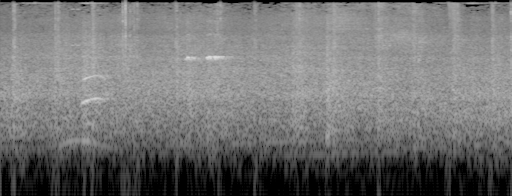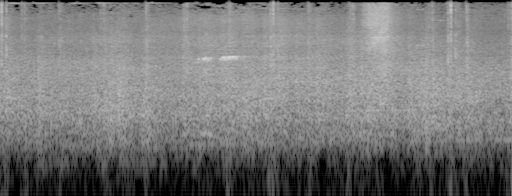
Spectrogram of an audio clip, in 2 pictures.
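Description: City road traffic passing below: the steady noise of buses and cars. A few short, high double chirps cut through it, and there is a brief hiss near the end.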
